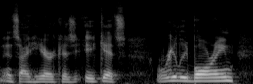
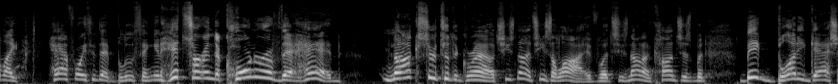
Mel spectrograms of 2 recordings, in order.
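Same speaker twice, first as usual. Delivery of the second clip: ordinary talk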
